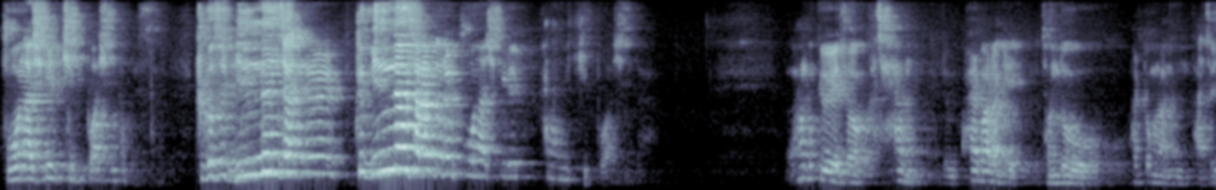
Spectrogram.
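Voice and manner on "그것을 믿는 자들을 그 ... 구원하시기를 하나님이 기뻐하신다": 믿는 hit high and loud; higher, louder insistence on 믿는; emphatic repeat. Shown as a demonstration. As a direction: punch 믿는 as you proclaim it. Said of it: "repeat with emphasis".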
